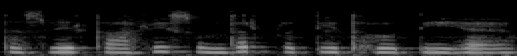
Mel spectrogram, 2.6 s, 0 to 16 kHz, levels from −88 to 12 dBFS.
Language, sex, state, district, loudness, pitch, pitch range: Hindi, female, Jharkhand, Jamtara, -37 LUFS, 275 Hz, 260-280 Hz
